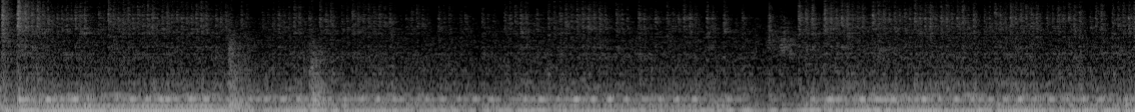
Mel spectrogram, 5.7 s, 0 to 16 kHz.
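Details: BMW M240i B58 after a catless VRSF downpipe install: low idle with an uneven, lumpy beat and small stumbles; rough idle since the install, cause not pinned down.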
